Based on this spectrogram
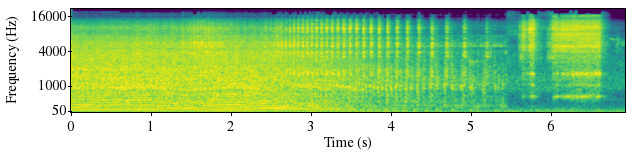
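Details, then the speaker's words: Lawn mower with bad gas and a possibly clogged air filter, run with the filter left off: the small single-cylinder engine holds a steady pitch, then sags and winds down to a stop; poor running, suspected clogged filter. "because that'd be it looks a little clogged up here and so that might be probably the problem why it's not running very well"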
